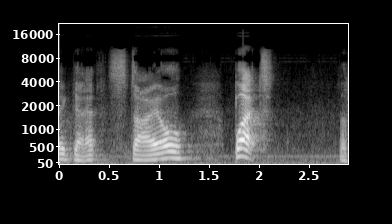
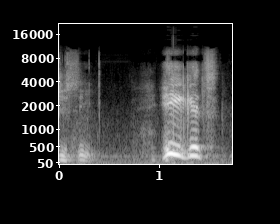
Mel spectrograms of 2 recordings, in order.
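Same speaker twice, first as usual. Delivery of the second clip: usual speaking voice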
